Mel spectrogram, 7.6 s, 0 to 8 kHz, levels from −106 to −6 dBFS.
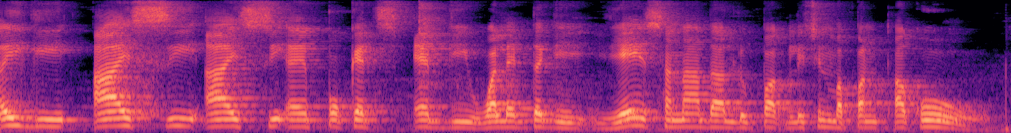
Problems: none marked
